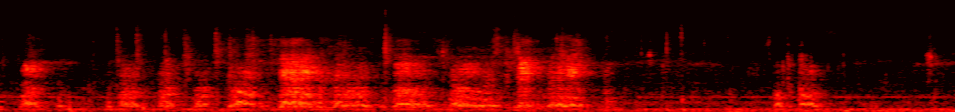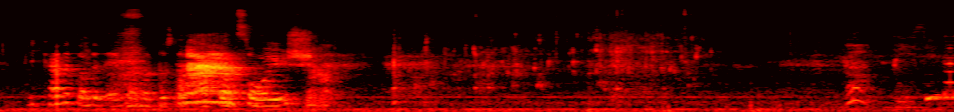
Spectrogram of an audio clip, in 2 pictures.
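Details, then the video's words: Labrador puppies being washed whimper and squeal in a busy, overlapping stream of thin calls, with a louder cluster of squeaks midway, then quieter scattered whines. "Die Labrador Welpen brauchen eine Wäsche. Einmal Vollwäsche für die Kleinen"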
